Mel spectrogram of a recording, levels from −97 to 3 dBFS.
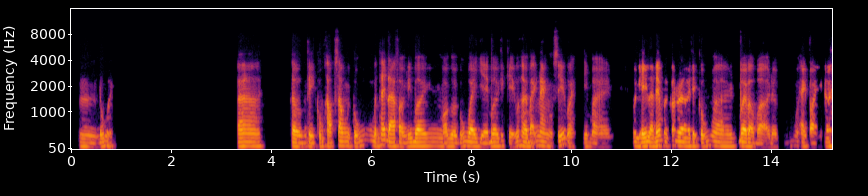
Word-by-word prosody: Ừm, 100 -3 -5
đúng 105 +4 -2
rồi. 110 - -5 2.5
À, 110 - +2 1.0
thường 95 -2 +3
thì 95 - +1
cũng 100 +2 -4
học 95 -2 +1
xong, 115 -1 +2
mình 105 - -5
cũng 115 +5 -3 0.2
mình 105 -2 -1
thấy 135 +5 +3
đa 105 -4 +5
phần 95 -2 0
đi 105 - 0
bơi 105 0 +4 0.3
mọi 95 0 -2
người 100 -2 0
cũng 115 +3 -3
quay 105 -2 +5
về 95 -2 +1
bơi 105 +1 +1
cái 125 - -8
kiểu - - -2
hơi 110 -3 +3
bản 115 +3 -1
năng 115 -3 0
một 90 - -5
xíu - - 0
à, - - -7 0.2
nhưng 100 0 -6
mà 95 -3 -3 0.7
mình 110 -2 -2
nghĩ 105 +2 +6
là 110 -2 +4
nếu 120 +3 +6
mà 130 - -5
có - - 0
rơi 110 -2 +4
thì - - +2
cũng, 100 +3 -2
ờ, 110 -2 0 0.3
bơi 110 -1 +6
vào 105 -3 +3
bờ 90 0 -2
được, 85 - -5 0.3
cũng 120 - -12
an 105 -3 -2
toàn 95 -1 +1 0.2
hơn. 105 - +1
105 Hz, 200 wpm, -22 LUFS, 100-110 Hz, 2.5 s, nghĩ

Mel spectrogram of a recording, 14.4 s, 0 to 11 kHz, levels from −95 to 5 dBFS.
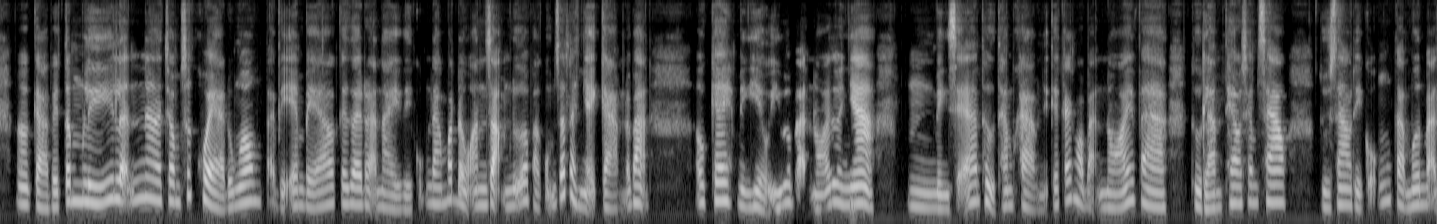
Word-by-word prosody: ờ, 210 -2 0
cả 180 -4 +1
về 175 +1 -2
tâm 240 +4 0
lý 230 +2 +1
lẫn, 270 +1 +2
a, 265 -2 +3
trong 245 -2 -1
sức 315 +6 -2
khỏe, 200 - +4
đúng 175 +5 -6
không? 235 +2 +3
Tại - - -9
vì - - -4
em 195 0 -3
bé 185 +3 -2
cái 215 - -4
giai 210 -1 +2
đoạn 200 -2 -2
này 165 -4 -4
thì 150 - -8
cũng 220 +8 -18
đang 215 -1 -3
bắt 265 - 0
đầu - - 0
ăn 195 +1 -2
dặm 185 - +5
nữa 240 +5 -1
và - - -4
cũng - - -11
rất 310 +2 +1
là - - +1
nhạy - - +2
cảm - - -1
đó - - -6
bạn. - - +3 0.4
Ô 225 - -3
kê, 245 -1 +4
mình 190 -3 -5
hiểu 180 -1 -2
ý 175 - -4
mà 230 - -3
bạn - - +1
nói 160 +4 -2
rồi 235 -2 -1
nha. 215 +1 +8 0.3
Ừm, 175 -3 -7
mình 160 -1 -3
sẽ 230 +8 +5
thử 240 -3 -2
tham 190 +1 -5
khảo 195 - -1
những 155 - -13
cái 200 - -6
cách 250 +6 -2
mà 225 - -1
bạn 170 - -7
nói 175 +8 -1
và 185 -6 +2 0.3
thử 185 - -2
làm 165 +1 0
theo 220 -1 +1
xem 225 +1 -4
sao. 230 0 +5 0.4
Dù 175 - -7
sao 205 +3 +2
thì 180 -3 -6
cũng 230 +8 -10
cảm 195 -5 -1
ơn 200 +1 -2
bạn - - +1
210 Hz, 295 wpm, -23 LUFS, 180-230 Hz, 0.4 s, nha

